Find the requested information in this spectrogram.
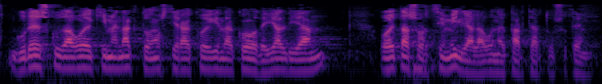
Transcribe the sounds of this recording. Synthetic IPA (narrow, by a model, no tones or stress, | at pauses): ɡuɾe̞ːskuðaɣ̞o̞e̞kime̞nakd̪o̞no̞st̪iaɾako̞e̞ɣ̞ind̪ako̞ðe̞jald̪ian | o̞et̪aso̞ɾt͡simiʎalaɣ̞une̞k̚paɾt̪e̞aɾt̪usu̥t̪e̞n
